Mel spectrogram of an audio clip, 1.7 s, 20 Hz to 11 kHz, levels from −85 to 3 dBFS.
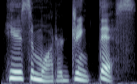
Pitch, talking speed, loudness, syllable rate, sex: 205 Hz, 175 wpm, -16 LUFS, 4.6 syllables/s, female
